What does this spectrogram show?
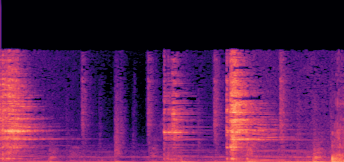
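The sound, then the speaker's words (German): Several glasses clink together in quick, bright succession, fairly loud, with voices murmuring in the background during a toast. “Prost, danke.”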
